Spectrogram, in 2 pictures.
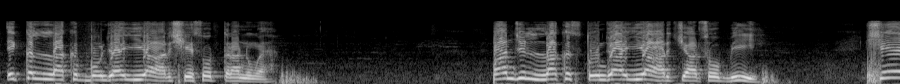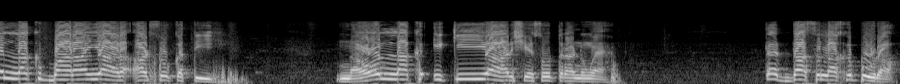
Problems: background sounds at intervals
